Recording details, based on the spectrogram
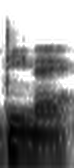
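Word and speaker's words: Undine: poison I'm tryna Romano it's in DNA is how they pronounce it in this game yeah there's DNA gnome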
